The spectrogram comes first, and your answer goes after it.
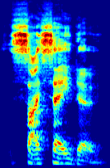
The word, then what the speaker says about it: Caicedo: See, before we go into this Caicedo issue, I think the pronunciation is Caicedo, if I'm correct. I don't know, but I think in Ecuador they have their own intonations, when they put the spin on that name.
